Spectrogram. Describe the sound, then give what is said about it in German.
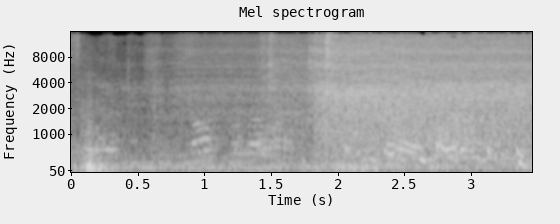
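A fire extinguisher bursts into a loud, steady spraying hiss partway through and keeps going, used in a fire-safety extinguishing drill at a daycare centre where five extinguishers stand ready, with indistinct voices and chatter of people underneath. “Hier stehen jetzt fünf Feuerlöscher und die nächsten dürfen an den Feuerlöscher und loslegen.”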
